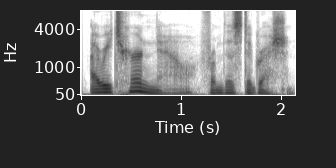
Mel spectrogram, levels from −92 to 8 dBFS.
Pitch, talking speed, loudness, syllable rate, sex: 95 Hz, 170 wpm, -18 LUFS, 4.6 syllables/s, male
